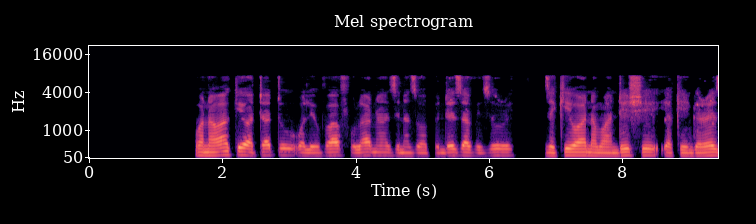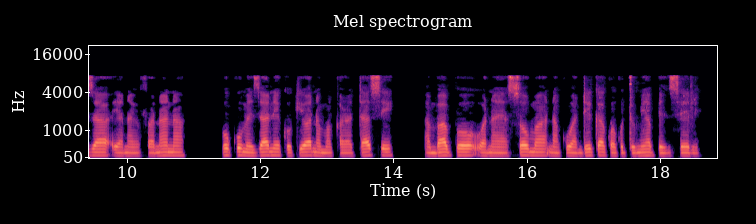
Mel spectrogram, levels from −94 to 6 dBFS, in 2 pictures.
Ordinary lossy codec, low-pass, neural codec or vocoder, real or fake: MP3, 64 kbps; 7.2 kHz; none; real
